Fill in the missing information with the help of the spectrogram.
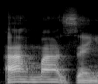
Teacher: a sílaba tônica é o zen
